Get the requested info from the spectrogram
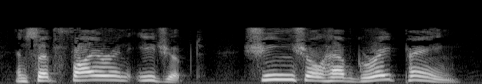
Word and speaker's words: Sin: I will pour my fury upon Sheen, as it is literally pronounced. You might have sin in your text, but it's actually Sheen.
